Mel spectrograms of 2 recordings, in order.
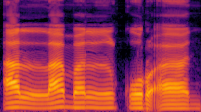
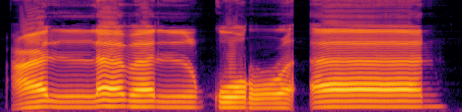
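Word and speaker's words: علم القرآن: Jangan sampai dibaca alamal quran, jangan pakai alif, jangan pakai hamzah. Tapi di sini huruf ain. A aa allama allamal quran.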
